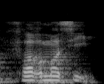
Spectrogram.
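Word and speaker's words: pharmacie: طبعا ال PH اتنطقت F، قلنا فارماسي.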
